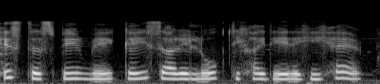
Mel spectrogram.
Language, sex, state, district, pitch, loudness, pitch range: Hindi, female, Assam, Kamrup Metropolitan, 260 Hz, -15 LUFS, 250-270 Hz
